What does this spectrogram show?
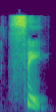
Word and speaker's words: ces: Say. CES is pronounced as say.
